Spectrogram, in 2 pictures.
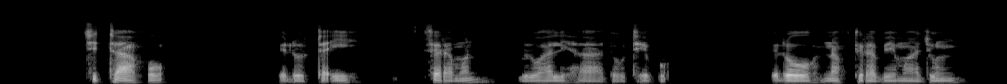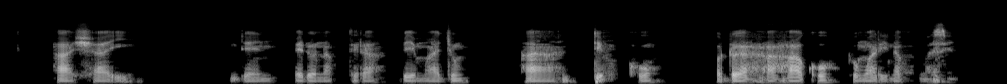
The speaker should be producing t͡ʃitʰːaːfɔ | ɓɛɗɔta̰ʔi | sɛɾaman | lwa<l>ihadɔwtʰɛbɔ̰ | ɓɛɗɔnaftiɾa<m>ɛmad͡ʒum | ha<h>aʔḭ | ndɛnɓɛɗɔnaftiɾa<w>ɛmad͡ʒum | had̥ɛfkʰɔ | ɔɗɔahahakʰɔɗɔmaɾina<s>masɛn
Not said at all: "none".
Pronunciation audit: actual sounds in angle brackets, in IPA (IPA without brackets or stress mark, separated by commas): l, b, ʃ, b, f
